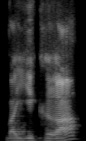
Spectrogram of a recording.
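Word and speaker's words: וַיִּקְרָא: Because you see the trope is above, I'm sorry, the Reish, Vayikra, Elohim, right? The Mapach is under the Hey.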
